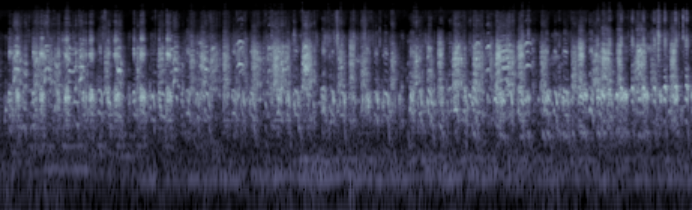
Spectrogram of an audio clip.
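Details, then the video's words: Female chukar partridge, Maskati chakor type, with a steady stream of rapid, scratchy chuck-like notes about three per second, crowded and overlapping throughout, with a low hum underneath. "Maskati Chakor Female awaz"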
